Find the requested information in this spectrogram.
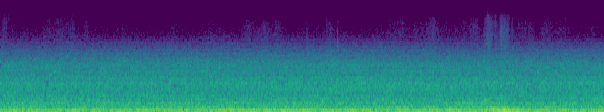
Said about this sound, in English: There's a bus coming across from me.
